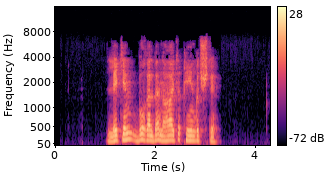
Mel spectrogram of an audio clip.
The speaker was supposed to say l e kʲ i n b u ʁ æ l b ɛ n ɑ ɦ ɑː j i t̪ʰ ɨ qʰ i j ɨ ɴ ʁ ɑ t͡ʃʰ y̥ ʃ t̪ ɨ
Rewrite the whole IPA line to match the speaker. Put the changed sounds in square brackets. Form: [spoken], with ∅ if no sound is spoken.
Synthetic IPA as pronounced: l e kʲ i n b u ʁ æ l b ɛ n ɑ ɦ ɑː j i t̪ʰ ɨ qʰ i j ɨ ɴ ʁ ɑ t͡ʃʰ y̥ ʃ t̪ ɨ

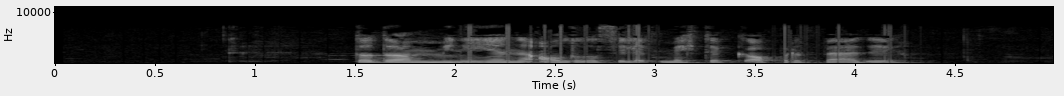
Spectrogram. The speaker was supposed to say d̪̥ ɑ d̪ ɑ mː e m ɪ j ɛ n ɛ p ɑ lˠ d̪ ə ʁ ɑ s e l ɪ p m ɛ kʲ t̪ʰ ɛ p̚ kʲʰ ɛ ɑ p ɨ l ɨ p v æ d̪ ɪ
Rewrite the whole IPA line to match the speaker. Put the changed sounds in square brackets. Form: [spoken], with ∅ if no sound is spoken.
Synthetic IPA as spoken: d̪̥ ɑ d̪ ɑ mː e [n] ɪ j ɛ n ɛ [ʔ] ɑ lˠ d̪ ə ʁ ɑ s e l ɪ p m ɛ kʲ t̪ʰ ɛ p̚ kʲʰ ɛ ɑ p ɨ [ɾ] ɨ p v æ d̪ ɪ

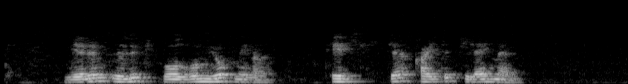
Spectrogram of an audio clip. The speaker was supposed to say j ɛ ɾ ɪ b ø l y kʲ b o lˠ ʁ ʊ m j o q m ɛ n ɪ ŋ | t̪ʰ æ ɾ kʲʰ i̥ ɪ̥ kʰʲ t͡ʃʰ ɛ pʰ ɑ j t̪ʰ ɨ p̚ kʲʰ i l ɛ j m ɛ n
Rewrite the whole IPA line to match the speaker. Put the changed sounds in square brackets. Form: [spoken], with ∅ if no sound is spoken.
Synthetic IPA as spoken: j [e] ɾ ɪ [m] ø l y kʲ b o lˠ ʁ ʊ m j o q m [e] n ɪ ŋ | t̪ʰ [e] ɾ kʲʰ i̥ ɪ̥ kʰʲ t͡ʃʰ ɛ [qʰ] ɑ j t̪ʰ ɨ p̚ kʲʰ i l ɛ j m ɛ n

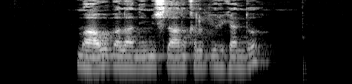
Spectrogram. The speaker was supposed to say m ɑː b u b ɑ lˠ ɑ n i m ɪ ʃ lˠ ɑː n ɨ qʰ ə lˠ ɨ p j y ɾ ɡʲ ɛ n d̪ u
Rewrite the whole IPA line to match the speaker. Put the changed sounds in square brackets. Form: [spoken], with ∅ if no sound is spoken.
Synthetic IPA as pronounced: m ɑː [w] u b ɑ lˠ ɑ n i m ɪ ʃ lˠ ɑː n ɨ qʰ ə lˠ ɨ p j y ɾ ɡʲ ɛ n d̪ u

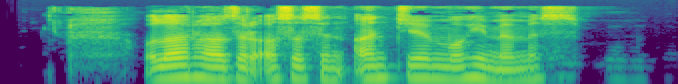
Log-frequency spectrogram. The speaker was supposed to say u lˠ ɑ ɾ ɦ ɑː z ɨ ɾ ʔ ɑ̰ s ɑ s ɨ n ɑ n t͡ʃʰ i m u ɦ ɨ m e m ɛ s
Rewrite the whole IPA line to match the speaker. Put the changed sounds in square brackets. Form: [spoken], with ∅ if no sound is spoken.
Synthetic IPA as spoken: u lˠ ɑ ɾ ɦ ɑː z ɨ ɾ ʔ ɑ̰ s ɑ s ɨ n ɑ n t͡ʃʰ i m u ɦ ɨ m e m ɛ s

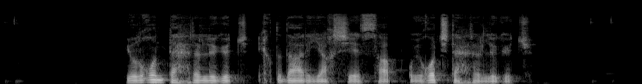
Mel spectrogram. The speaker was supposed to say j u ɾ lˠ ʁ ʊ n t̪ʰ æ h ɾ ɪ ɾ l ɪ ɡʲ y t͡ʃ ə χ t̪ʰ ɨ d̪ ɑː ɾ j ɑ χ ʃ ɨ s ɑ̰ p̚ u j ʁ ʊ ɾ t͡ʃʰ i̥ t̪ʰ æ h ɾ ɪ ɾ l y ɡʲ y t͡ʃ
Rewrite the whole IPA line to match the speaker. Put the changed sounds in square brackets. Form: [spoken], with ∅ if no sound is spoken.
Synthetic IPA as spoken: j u [∅] lˠ ʁ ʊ n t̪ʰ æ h ɾ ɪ ɾ l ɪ ɡʲ y t͡ʃ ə χ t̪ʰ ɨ d̪ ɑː ɾ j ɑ χ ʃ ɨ s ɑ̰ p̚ u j ʁ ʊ ɾ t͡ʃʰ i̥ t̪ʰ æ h ɾ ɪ ɾ l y ɡʲ y t͡ʃ

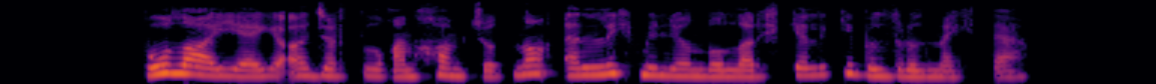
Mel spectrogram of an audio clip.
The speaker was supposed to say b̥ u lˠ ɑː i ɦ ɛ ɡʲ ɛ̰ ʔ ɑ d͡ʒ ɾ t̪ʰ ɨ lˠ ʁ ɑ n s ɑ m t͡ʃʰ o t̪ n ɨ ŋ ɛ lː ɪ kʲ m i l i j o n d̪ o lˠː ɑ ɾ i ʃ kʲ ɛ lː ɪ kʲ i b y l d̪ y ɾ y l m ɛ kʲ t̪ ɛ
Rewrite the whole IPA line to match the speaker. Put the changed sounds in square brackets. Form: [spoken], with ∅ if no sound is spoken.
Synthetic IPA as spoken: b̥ u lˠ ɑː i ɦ ɛ ɡʲ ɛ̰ ʔ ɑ d͡ʒ ɾ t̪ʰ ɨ lˠ ʁ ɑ n [χ] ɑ m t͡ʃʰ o t̪ n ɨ ŋ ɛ lː ɪ kʲ m i l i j o n d̪ o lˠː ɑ ɾ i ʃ kʲ ɛ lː ɪ kʲ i b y l d̪ y ɾ y l m ɛ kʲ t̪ ɛ

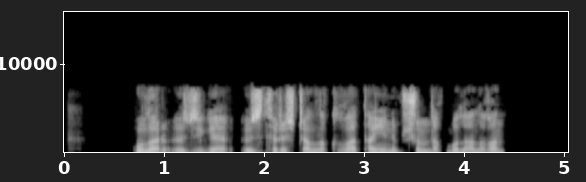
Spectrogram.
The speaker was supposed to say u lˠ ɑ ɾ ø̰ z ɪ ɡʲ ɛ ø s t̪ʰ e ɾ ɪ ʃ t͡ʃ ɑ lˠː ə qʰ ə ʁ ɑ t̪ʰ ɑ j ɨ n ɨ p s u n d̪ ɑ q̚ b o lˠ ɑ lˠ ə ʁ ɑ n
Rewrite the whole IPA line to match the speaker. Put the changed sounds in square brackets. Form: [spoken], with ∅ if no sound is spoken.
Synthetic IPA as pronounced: u lˠ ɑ ɾ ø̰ z ɪ ɡʲ ɛ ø [z] t̪ʰ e ɾ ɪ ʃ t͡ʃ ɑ lˠː ə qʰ ə ʁ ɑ t̪ʰ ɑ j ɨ n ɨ p [ʃ] u n d̪ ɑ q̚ b o lˠ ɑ lˠ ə ʁ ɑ n

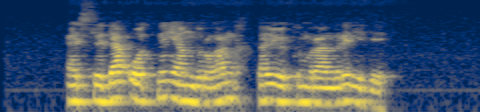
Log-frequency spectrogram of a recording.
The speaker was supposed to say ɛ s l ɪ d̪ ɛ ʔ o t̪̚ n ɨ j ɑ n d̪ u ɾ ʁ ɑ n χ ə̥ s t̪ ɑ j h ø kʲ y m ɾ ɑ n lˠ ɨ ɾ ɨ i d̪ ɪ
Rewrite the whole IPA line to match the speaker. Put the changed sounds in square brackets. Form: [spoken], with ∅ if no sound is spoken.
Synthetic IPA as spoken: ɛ s l ɪ d̪ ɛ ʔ o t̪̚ n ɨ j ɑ n d̪ u ɾ ʁ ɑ n χ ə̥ [∅] t̪ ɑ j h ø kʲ y m ɾ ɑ n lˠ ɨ ɾ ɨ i d̪ ɪ

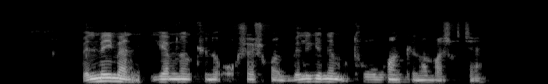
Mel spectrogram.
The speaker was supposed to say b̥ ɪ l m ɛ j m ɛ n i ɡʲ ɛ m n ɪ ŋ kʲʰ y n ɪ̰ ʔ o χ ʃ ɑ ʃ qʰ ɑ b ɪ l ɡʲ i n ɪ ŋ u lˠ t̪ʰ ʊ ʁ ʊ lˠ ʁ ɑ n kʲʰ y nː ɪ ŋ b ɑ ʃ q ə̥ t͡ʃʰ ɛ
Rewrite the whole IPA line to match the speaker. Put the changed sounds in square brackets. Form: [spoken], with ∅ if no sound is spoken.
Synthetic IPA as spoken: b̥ ɪ l m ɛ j m ɛ n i ɡʲ ɛ m n ɪ ŋ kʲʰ y n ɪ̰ ʔ o χ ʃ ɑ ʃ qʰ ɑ b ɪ l ɡʲ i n ɪ [m] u [∅] t̪ʰ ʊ ʁ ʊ lˠ ʁ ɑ n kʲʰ y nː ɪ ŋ b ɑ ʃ q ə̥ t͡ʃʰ ɛ

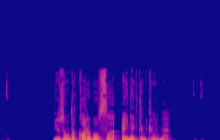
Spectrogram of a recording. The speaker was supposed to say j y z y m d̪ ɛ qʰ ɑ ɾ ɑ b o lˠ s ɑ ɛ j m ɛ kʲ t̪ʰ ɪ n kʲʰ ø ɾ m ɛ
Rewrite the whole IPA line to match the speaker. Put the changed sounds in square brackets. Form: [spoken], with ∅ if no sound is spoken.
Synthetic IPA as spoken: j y z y [ŋ] d̪ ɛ qʰ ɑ ɾ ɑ b o lˠ s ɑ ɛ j [n] ɛ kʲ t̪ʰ ɪ n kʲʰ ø ɾ m ɛ

